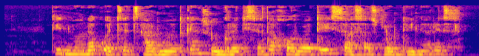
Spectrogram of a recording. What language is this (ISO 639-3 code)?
kat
